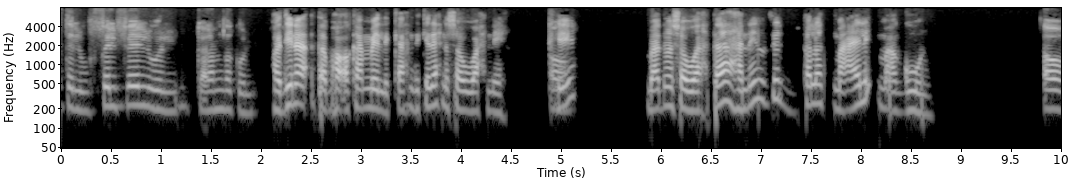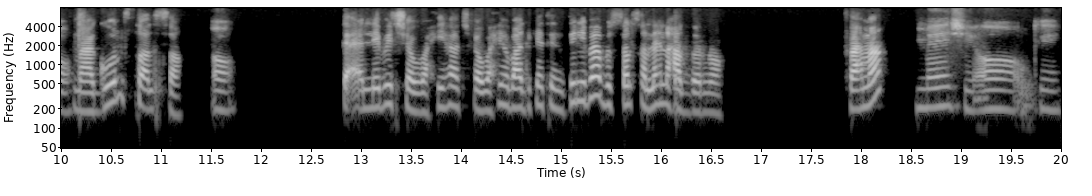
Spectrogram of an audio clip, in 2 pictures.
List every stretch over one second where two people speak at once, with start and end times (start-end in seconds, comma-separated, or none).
none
